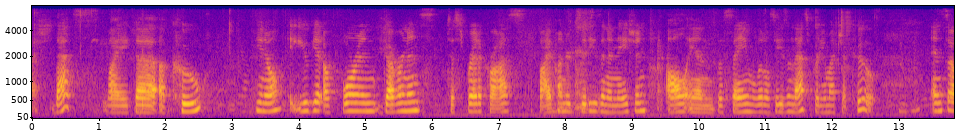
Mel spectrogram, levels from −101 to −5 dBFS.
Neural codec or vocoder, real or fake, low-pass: none; real; 7.2 kHz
